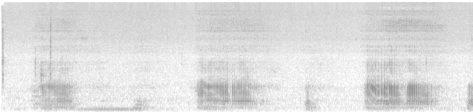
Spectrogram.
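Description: Rhythmic, rattling snores from a sleeping dog, each noisy breath lasting about a second with quieter breathing between; ordinary snoring.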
